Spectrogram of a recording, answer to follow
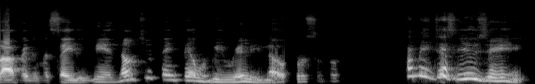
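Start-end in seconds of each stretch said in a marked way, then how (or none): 4.1-5.2 exasperated. Real, not acted. Scolding the robbers, exasperated.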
